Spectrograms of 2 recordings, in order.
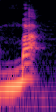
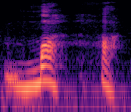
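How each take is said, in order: First: The word ends in a final consonant sound. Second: The word ends in an open vowel sound. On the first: This is the English way of saying it. "but Mach" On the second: This is the usual Japanese way of saying it. "we said Maha"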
